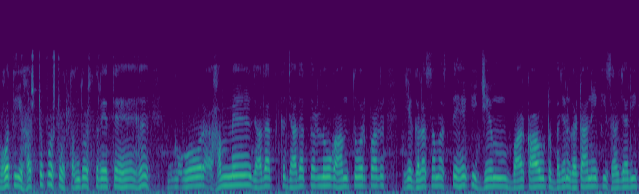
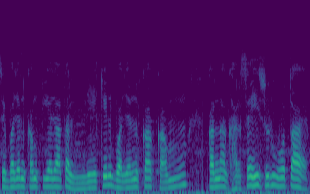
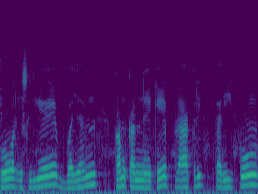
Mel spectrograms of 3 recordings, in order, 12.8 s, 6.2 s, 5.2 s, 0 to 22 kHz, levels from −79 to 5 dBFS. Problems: none marked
